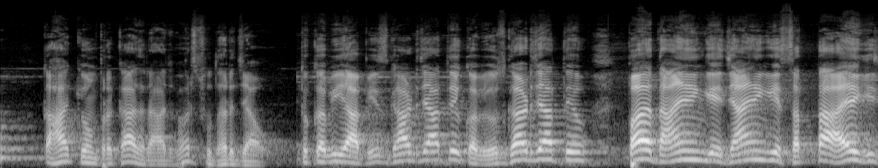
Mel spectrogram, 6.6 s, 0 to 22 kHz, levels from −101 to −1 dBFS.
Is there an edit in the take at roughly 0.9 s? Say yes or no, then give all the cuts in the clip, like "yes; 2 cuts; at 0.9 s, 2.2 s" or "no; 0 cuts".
no; 2 cuts; at 2.2 s, 4.5 s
